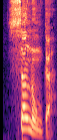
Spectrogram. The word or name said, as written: Sam Nunca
